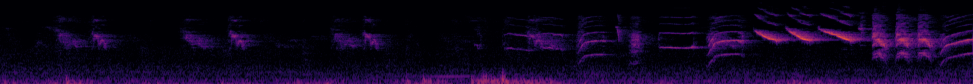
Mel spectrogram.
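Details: A chestnut-bellied seed finch (curió) kept by its owner: soft, buzzy trills that build into loud, fast, clear whistled phrases with sharp down-slurred notes. A brief low knock is heard midway.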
